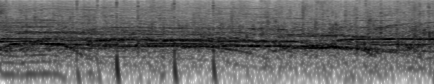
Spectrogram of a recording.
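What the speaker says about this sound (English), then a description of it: "keep your applause going" Sustained applause from a large television studio audience, steady and dense throughout, with a few brief voices rising faintly over the clapping.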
